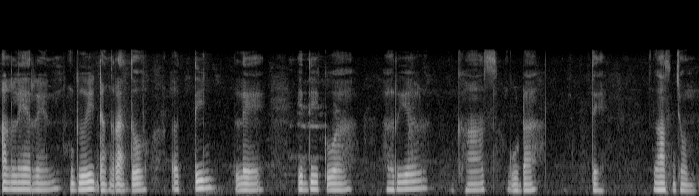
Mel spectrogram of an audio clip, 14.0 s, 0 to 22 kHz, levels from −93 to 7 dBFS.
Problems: background sounds at intervals, continuous background conversations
